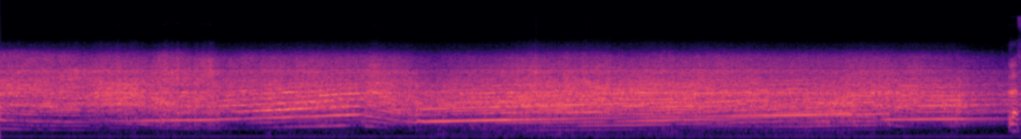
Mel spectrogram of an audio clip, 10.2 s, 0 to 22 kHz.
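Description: Ferrari and Matra race cars at the 1973 Le Mans 24 Hours howl past at high revs in a loud, continuous engine scream, with pitch dips at gear changes.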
